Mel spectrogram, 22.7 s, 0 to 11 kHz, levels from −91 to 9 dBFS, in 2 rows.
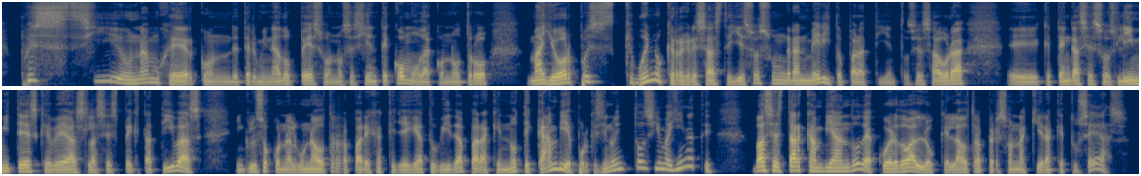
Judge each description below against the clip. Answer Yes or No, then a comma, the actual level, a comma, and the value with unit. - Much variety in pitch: Yes, wide, 5.9 semitones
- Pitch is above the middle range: No, low, 110 Hz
